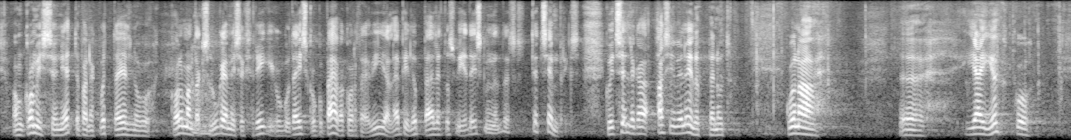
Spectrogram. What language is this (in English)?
Estonian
